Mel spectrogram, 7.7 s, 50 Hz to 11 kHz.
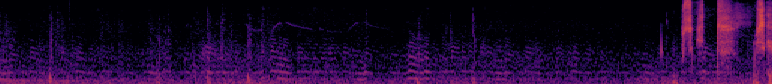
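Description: Insects buzz steadily in the ambience of the video game Dragon's Dogma 2, a faint continuous drone under scattered quiet game sounds, with louder bright bursts near the end.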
